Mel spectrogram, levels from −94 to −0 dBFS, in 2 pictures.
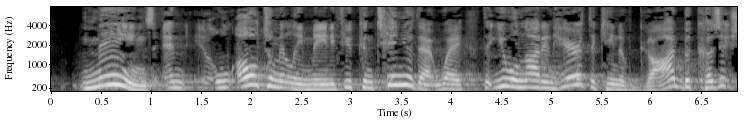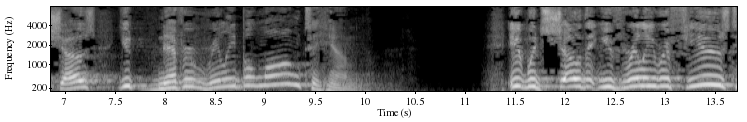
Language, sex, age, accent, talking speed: English, male, 50-69, American, 155 wpm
